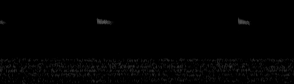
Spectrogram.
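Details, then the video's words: Pied flycatcher fledglings departing a nest box, recorded by a camera on a tripod beside it: two short, very high thin call notes about one and a half seconds apart over a quiet steady hum. "Kirjosiepon poikanen lähtee pesästä"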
